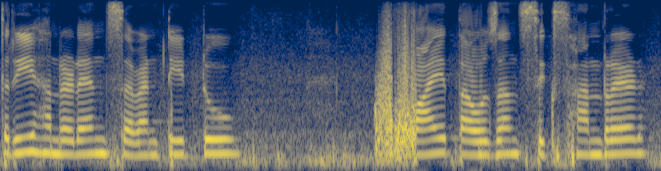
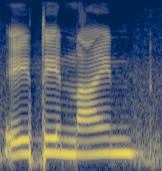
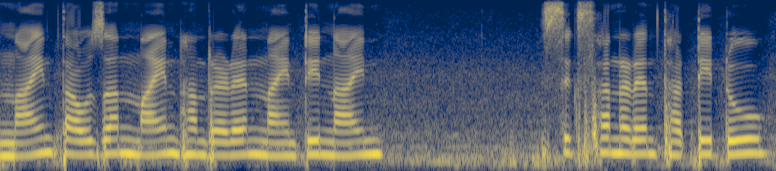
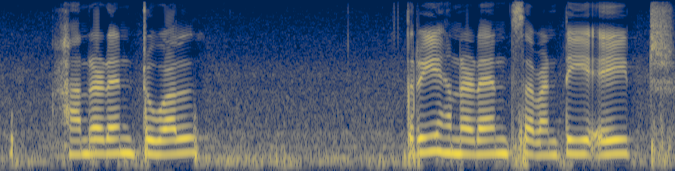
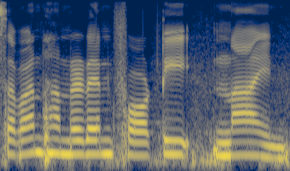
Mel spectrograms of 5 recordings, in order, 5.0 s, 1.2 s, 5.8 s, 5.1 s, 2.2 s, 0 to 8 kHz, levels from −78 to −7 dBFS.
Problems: constant background noise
